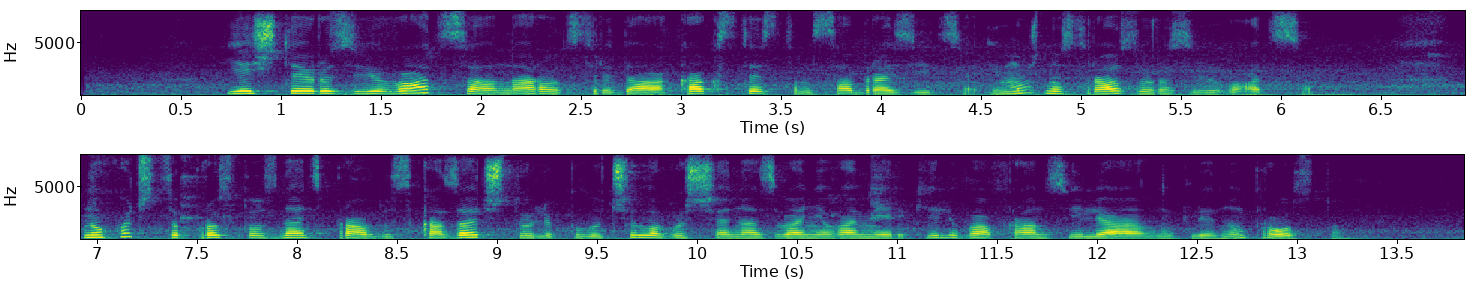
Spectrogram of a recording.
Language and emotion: Russian, neutral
